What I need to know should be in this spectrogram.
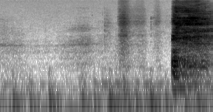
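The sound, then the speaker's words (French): A single sharp, loud fake cough from a person pretending to cough to win a game. Faint low rumbling comes before it. “il fait semblant de tousser pour gagner”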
